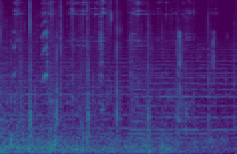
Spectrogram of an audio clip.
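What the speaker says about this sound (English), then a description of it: "You hear the sound of wheels and hooves against the cobbles in the yard." Carriage wheels and horse hooves clatter on cobblestones in a yard, rendered as video game ambience: a brisk, steady clip-clop rhythm of hooves with faint rolling wheel noise, moderately close.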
